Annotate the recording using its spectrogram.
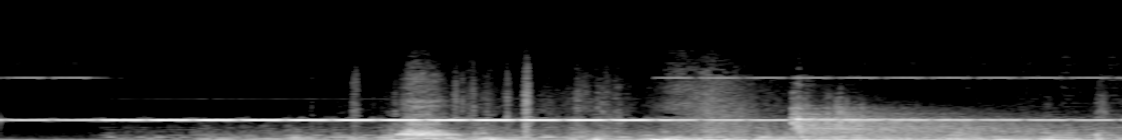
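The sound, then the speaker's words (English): A smoke alarm sounds continuously with a shrill, high-pitched pulsing beep, loud, with some low rumbling background noise underneath. “On hearing a smoke alarm, a mother would look towards her child.”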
